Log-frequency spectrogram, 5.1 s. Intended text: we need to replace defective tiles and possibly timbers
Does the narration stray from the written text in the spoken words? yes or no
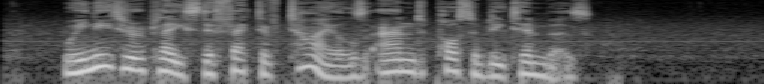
no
